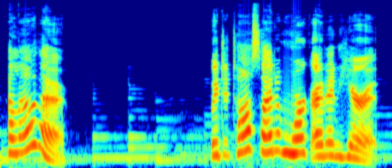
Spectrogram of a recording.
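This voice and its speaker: A woman's voice: high voice, very animated, normal speed, fairly bright tone, faint music behind. A young woman streaming a game live, chatting casually and giggling with her viewers.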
